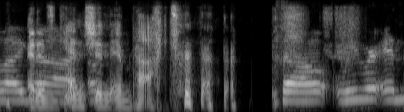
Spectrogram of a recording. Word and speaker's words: Genshin: It's a hard G. It's I saw the video. It's not a J. Oh my god. It is Genshin Impact.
